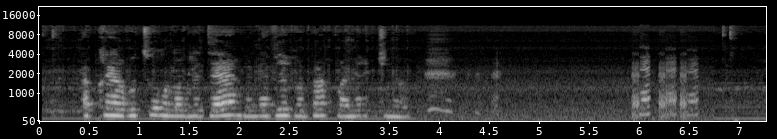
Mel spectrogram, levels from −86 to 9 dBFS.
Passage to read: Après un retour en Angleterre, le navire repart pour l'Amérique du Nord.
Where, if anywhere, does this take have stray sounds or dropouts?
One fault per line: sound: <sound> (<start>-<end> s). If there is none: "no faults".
sound: laugh (3.9-4.7 s)
sound: laugh (5.9-6.6 s)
